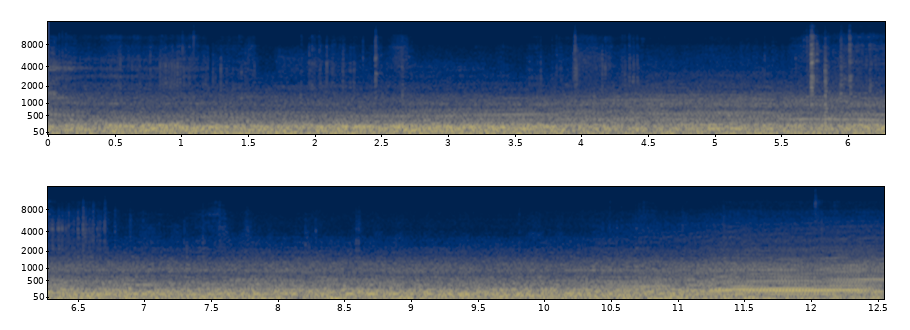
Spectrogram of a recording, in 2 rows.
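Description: A 2022 Lexus RC350 F Sport with modifications pulls hard up an entrance ramp, a loud continuous engine drone with rising pitch and road rumble heard from inside the cabin.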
